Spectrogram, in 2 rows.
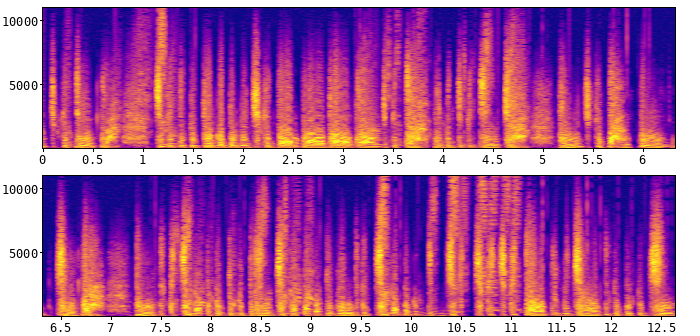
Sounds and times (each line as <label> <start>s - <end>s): Vocal improvisation 0.0s - 12.6s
